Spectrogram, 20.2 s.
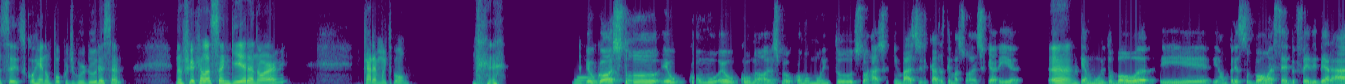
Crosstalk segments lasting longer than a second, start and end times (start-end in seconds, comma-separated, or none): none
